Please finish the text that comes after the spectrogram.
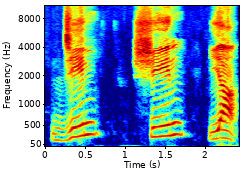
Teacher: জিহ্বার মাঝখান মানে এই জিহ্বার একদম গোড়াও না একদম আগাও না, মাঝখানের জায়গাটা থেকে যদি আমরা উপরে তালুর সঙ্গে লাগিয়ে এই 3টি হরফ উচ্চারণ করি, তাহলে এই 3টি হরফের সঠিক উচ্চারণ আমরা করতে পারবো, জিম শিন ইয়া। জিহ্বার মাঝখানটা কিন্তু উপরে তালুর সাথে লাগতেছে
